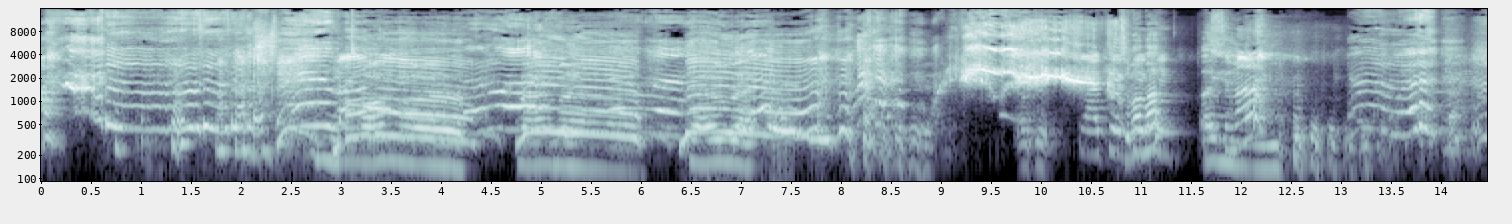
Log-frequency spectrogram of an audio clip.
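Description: A toddler cries and wails loudly up close.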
